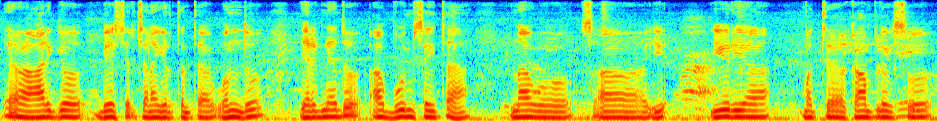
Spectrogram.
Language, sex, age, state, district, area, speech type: Kannada, male, 45-60, Karnataka, Bellary, rural, spontaneous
